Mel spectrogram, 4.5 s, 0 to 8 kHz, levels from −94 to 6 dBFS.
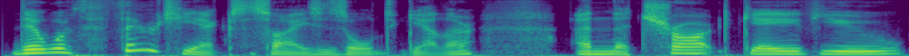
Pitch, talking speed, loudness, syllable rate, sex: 145 Hz, 130 wpm, -17 LUFS, 4.8 syllables/s, male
